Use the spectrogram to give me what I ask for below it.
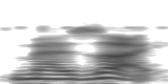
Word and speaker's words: Magi: gift of দা ম্যাজার এই উচ্চারণটা কিন্তু ম্যাগি নয় যেটা খাও সে উচ্চারণ করে দিও না ওটা ডবল জি থাকে দেখবে ঠিক আছে এই উচ্চারণটা উচ্চারণটা হবে অনেকটা এরকম এ এ জেড আই ম্যাজাই এরকম উচ্চারণ ঠিক আছে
